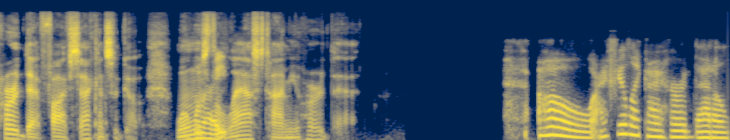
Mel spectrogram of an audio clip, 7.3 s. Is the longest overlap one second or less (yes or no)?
yes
